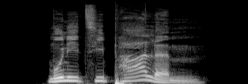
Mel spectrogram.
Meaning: strong dative masculine/neuter singular of munizipal
- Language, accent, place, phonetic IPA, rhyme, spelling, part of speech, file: German, Germany, Berlin, [munit͡siˈpaːləm], -aːləm, munizipalem, adjective, De-munizipalem.ogg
